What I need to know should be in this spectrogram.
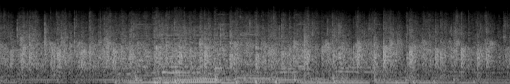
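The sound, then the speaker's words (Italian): A crowd in an auditorium claps steadily for the full five seconds, a dense, even patter of many hands welcoming a former Resistance partisan, while a low music melody plays underneath. “direi un applauso subito per lui.”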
